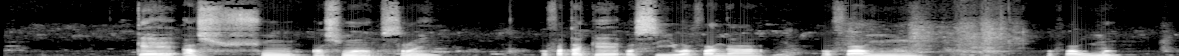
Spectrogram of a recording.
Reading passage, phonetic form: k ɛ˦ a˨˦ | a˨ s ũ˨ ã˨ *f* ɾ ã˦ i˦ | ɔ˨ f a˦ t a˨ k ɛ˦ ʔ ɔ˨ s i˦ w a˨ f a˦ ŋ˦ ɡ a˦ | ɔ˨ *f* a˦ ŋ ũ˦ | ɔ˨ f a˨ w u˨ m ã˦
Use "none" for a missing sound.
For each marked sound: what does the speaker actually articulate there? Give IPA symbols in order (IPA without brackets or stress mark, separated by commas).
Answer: s, f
